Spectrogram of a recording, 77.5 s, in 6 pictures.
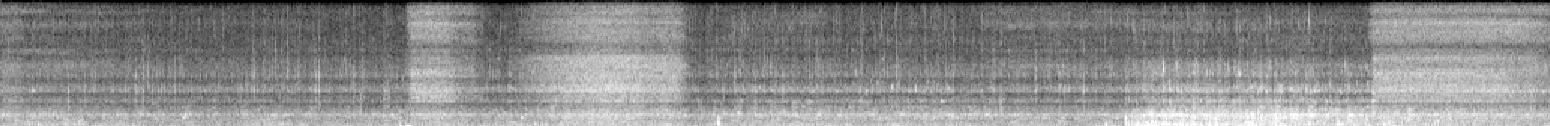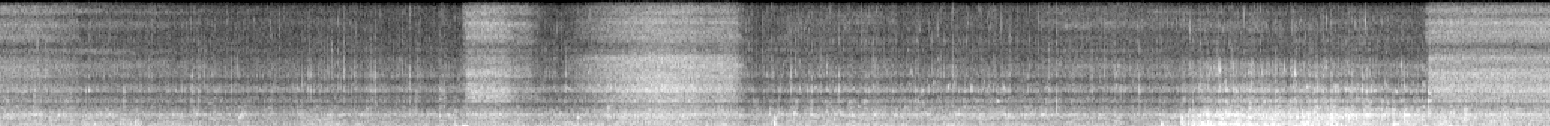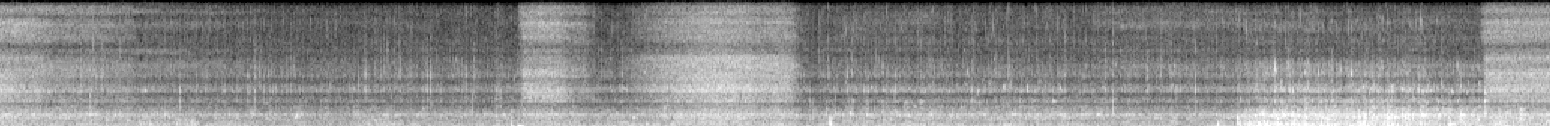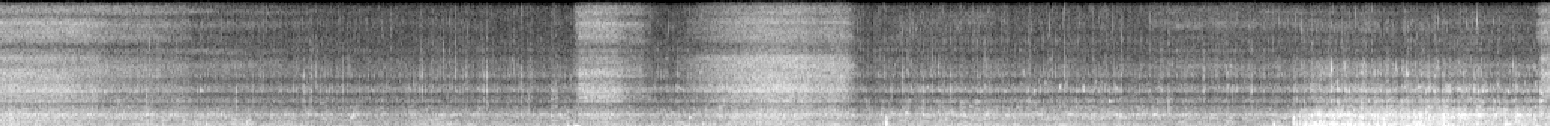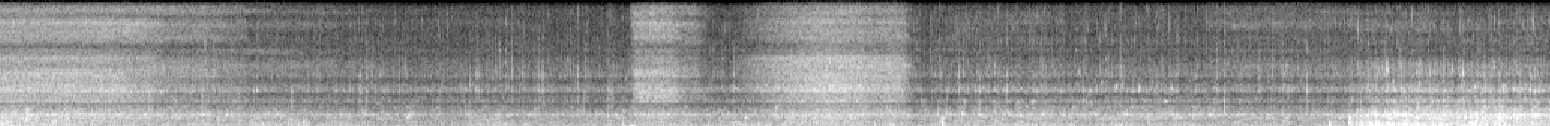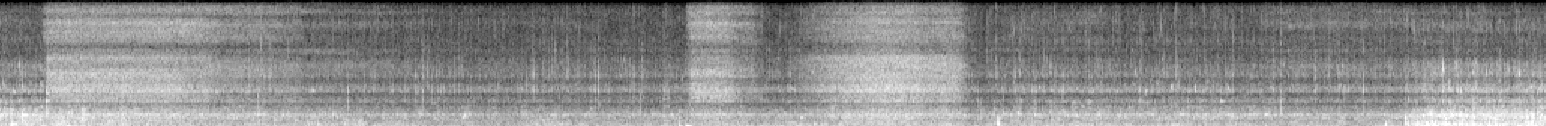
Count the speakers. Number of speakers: zero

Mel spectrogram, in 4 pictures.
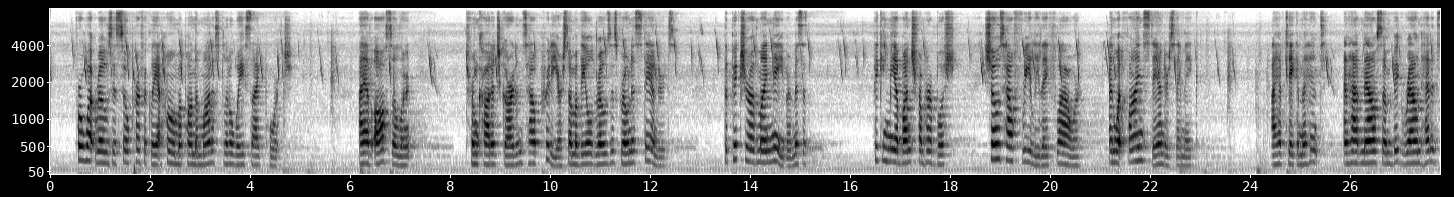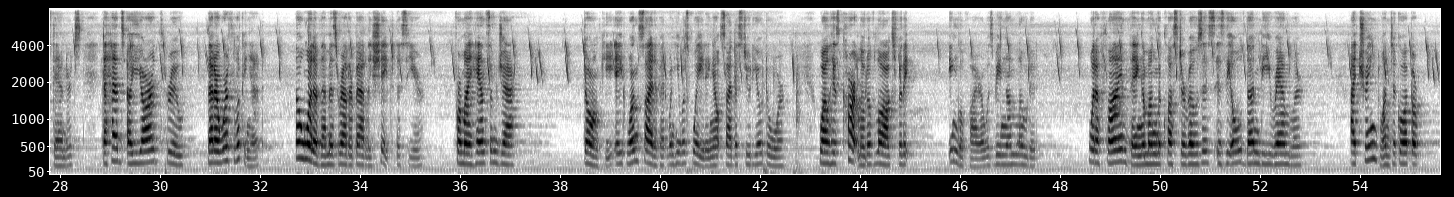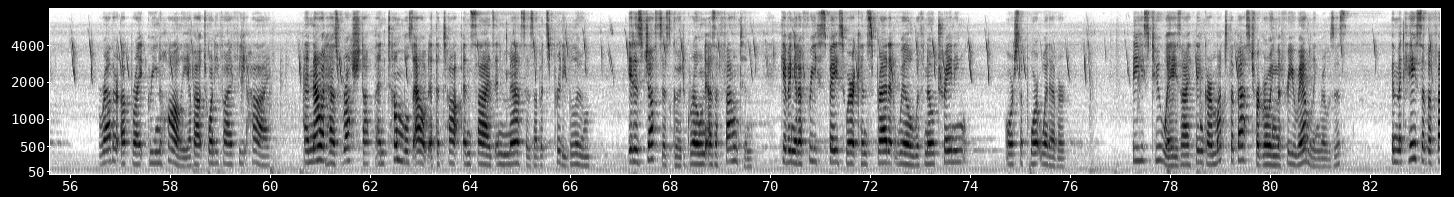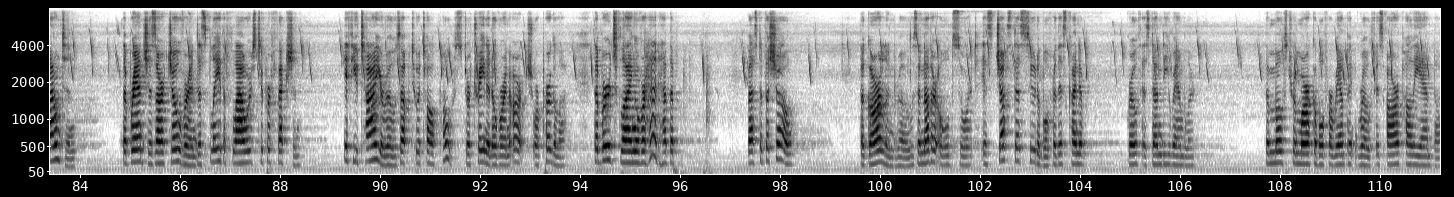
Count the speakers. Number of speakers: one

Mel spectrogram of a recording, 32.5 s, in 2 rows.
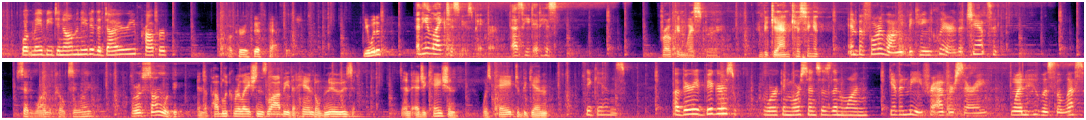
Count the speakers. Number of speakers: seven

